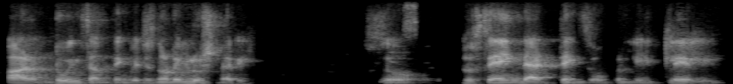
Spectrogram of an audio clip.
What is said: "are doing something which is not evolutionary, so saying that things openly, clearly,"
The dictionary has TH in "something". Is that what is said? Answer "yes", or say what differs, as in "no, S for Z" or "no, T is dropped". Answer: no, T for TH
